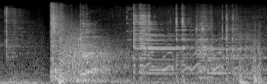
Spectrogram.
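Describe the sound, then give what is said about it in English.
A gunshot from a pistol fired at point-blank range in a dramatized sci-fi story, one sharp, loud blast that cuts in suddenly and leaves a long, rumbling tail. “Point blank phosphor, ripping his helmet and skulls from his shoulders and flinging them across the deck. The shot is a brilliant, blinding white.”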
